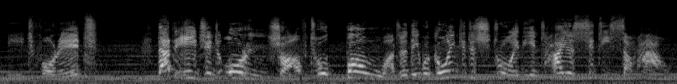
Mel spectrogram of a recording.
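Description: A scheming, pompous alien commander from a video game. The voice sits very high and leaps around in pitch, savoring wordy, superior remarks. Music plays underneath. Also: male voice, expressive, normal speed, sharp tone, heavily acted. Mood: instructing, dry. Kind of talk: video game cutscene acting. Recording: music behind the voice.

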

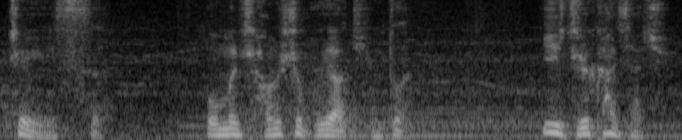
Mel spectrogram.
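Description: A man acting in a Chinese audio drama as an earnest, thoughtful young man, expressive and musing. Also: mid-range voice, fairly quick, over music, lightly acted. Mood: resolved.

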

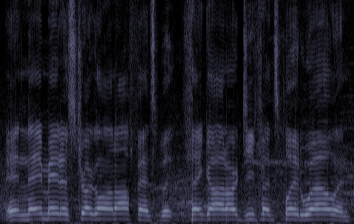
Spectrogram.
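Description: A young football player giving steady, composed postgame answers on a stadium field at night. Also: male voice, high-pitched, fairly quick. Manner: steady, composed stock phrases. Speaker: high school football player. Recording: crowd noise in open stadium.

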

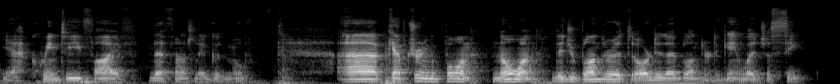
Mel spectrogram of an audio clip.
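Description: Deep-voiced man streaming chess. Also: moderate pace, vocal fry. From Croatia. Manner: thinks aloud about moves, chats to viewers between moves. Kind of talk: live game commentary with chat. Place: small room indoors.

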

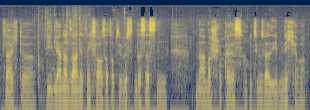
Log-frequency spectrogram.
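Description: A man improvising narration as game master of a tabletop roleplaying game, haltingly searching for words. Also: medium pitch, completely flat delivery, fairly bright tone, slight background noise.

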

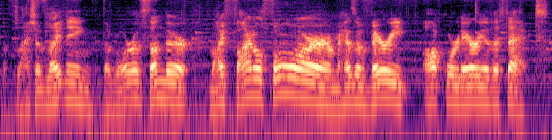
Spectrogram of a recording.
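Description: A man commentates on a video game in a casual, musing manner. He speaks haltingly with a mid-pitched voice, over game music. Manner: halting, musing, reads on-screen text aloud. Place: indoor room at home, seated.

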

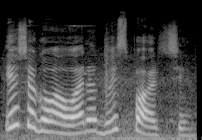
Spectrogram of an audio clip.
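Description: A woman's voice: high voice, very animated, unhurried, over loud music. A young woman presenting a local TV newscast from a studio, reading items with a few self-corrections. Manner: reads from notes, small restarts. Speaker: news anchor. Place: indoor studio set. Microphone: lapel mic.

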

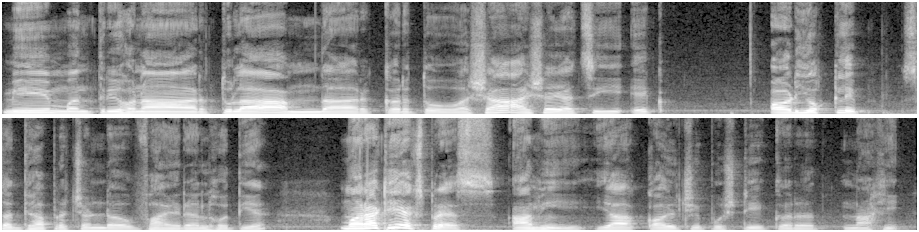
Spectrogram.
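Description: A man's voice: medium pitch, animated, slow pace. A man hosting a news channel, explaining in an emphatic, repetitive way. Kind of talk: news commentary to camera.

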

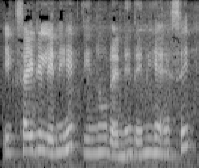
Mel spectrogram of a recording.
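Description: A woman's voice: medium pitch, moderate pace, a little mellow, slight background noise. A woman hosting a craft tutorial, narrating step by step in a plain, instructional manner.

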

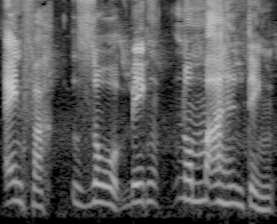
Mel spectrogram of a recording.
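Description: A man's voice: high-pitched, measured pace, a bit bright, voice pushed up. A man voicing young, earnest, slightly worried boys with childlike simplicity in a children's bedtime story.

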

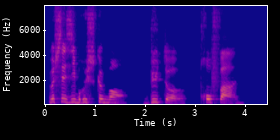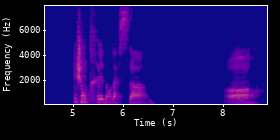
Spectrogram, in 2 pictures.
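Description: A woman voicing a vain, naive cheese in a recited poem, lamenting its fate in a plaintive, theatrical way with dramatic pauses. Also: medium pitch, warm tone, highs cut off. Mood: indignant, plaintive.

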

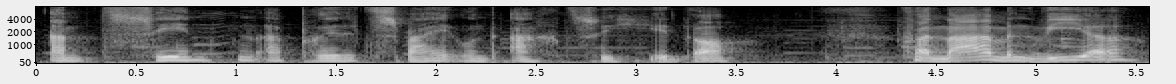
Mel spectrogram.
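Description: A man's voice: medium pitch, slow, faint music behind. An actor playing a nervous, eccentric, hypochondriac little man in a radio drama, with theatrical, jittery exclamations. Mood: nervous, confiding. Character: nervous, eccentric hypochondriac little bald Englishman, easily flustered.

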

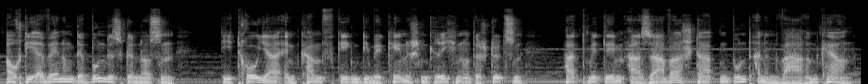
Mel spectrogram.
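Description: A man narrating a scripted history documentary in a measured, articulate storytelling manner. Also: sits low, animated. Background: music.

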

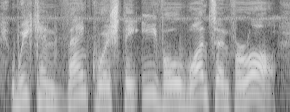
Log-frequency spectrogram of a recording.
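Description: An actor playing a grave, commanding, scheming priest in a video game, speaking dramatically. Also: male voice, on the high side, big pitch swings, unhurried, slight background noise. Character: stern, urgent, scheming sinister priest. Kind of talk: video game cutscene acting.

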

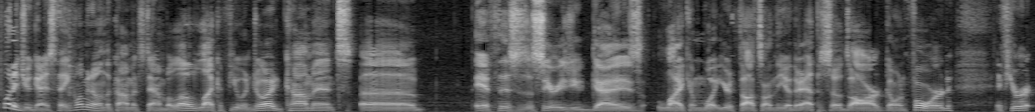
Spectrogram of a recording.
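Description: Halting young man, close dry mic. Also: lowish voice, darkish tone, no room sound. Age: young adult. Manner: halting, thinking aloud. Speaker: reaction video host. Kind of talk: casual unscripted commentary. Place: small bedroom indoors. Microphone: close microphone on a boom arm.

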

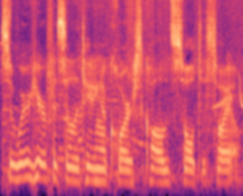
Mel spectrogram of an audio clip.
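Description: A young woman from the United States, an herbalist and permaculture teacher, speaking in an earnest, passionate and measured way outdoors in a rural field. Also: fairly low pitch. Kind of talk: casual interview talk. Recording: outdoor countryside noise. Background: birds in the countryside.

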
